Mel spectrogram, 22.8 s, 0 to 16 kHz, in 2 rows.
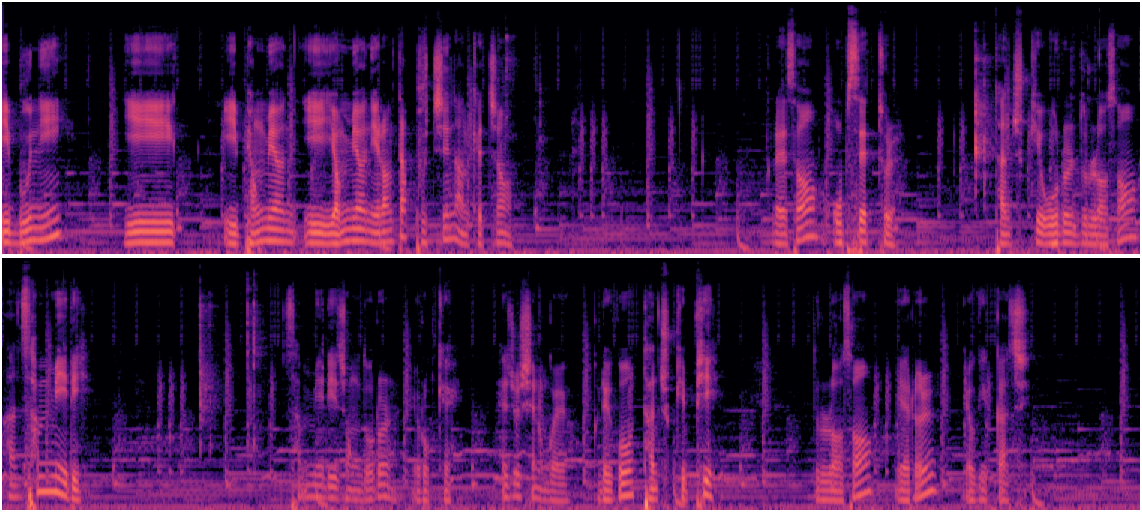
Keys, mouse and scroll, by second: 2.1-4.2 scroll up 1, 4.2 middle click, 4.5-5.1 scroll down 1, 5.1 middle click, 9.8 o, 10.7 click, 13.4 KP_3, 14.8-16.6 middle drag, 16.6-18.4 scroll up 1, 18.4 p, 19.7 click.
